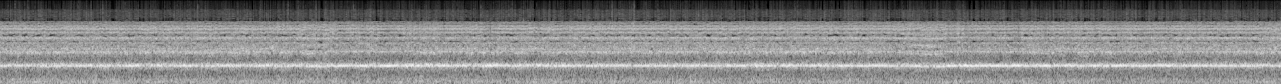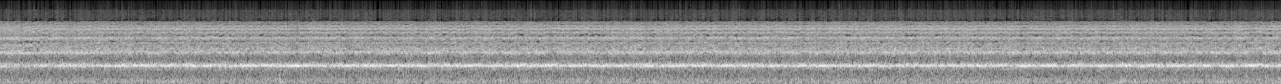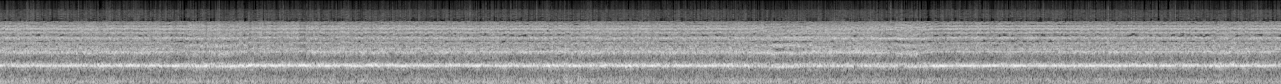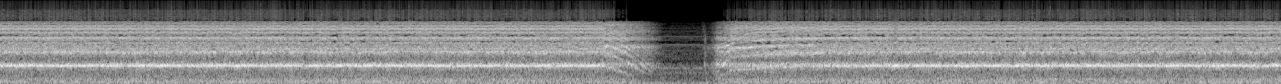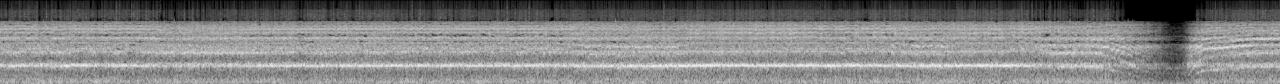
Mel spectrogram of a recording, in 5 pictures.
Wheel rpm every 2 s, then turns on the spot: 230, 230, 230, 230, 230, 230, 230, 230, 240, 230, 230, 240, 230, 230, 230, 230, 230, 230, 230, 230, 230, 230, 100, 210, 230, 230, 230, 230, 230, 230, 230, 120.
none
